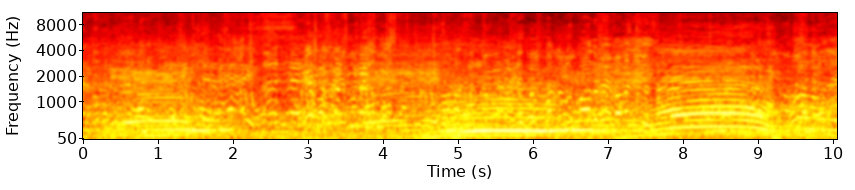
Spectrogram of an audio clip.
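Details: Jersey dairy cows with calves at Ambari cattle market, Bangladesh: repeated long harmonic moos from several animals, a low droning one mid-way and a rising, arching call near the end, over steady crowd chatter.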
